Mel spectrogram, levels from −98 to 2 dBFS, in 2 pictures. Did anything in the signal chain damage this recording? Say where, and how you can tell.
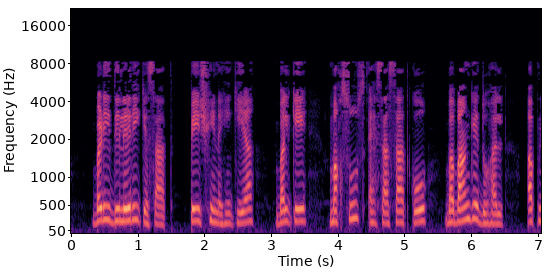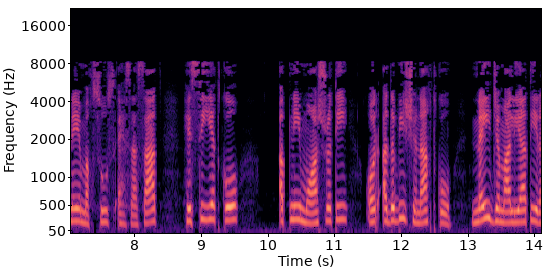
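Yes, the damage comes from the codec stage. Throughout the speech the top end stops dead at 8.3 kHz, and the sound has a plainly audible watery, swirly quality, with s sounds turning metallic. On a spectrogram this shows as a hard flat ceiling at 8.3 kHz and patchy holes that flicker on and off between frames. The likely cause is MP3 compression starved of bits, which fits a rate around 32 kbps. Weak frequency lines are zeroed and the treble is discarded.

The same codec causes pre-echo just after "اپنی معاشرتی اور ادبی", from 12.45 to 12.48 s. For about 37 ms a short hiss runs ahead of a sharp onset, so the attack sounds soft and smeared. In the waveform, a low-level noise smear rises before the transient instead of clean silence. A spectrogram shows a broadband haze leading into the onset. The quantisation noise sized for the loud attack was spread across the whole transform block, including the quiet moment before it.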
